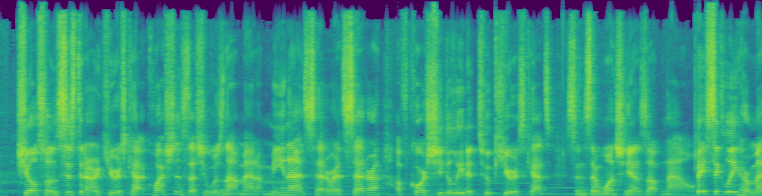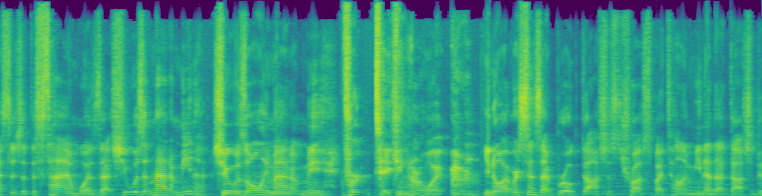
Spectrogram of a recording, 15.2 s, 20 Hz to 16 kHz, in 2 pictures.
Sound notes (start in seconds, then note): 12.0 fake coughs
